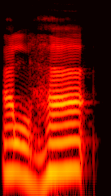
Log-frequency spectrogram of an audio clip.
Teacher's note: ہا کو ایک الف کے برابر کھینچ کر پڑھیں گے ، الہاکم التکاثر۔ وصل کی صورت میں ہم تکاثرو پڑھیں گے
